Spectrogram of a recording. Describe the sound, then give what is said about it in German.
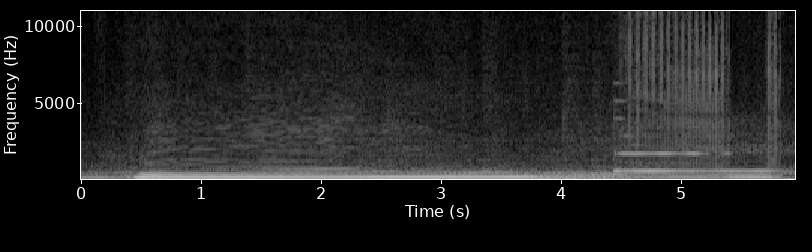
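A loud intonarumori noise-intoner, with a small plastic-bag membrane on top, drones with a buzzing, horn-like tone, playing a glissando: its pitch glides upward partway through and then holds steady as a hissy, whistling edge joins in. No voices. “So Glissandi-Sounds hatten wir viel verwendet in dem Stück für den Russolo.”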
